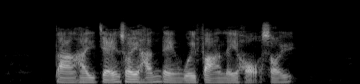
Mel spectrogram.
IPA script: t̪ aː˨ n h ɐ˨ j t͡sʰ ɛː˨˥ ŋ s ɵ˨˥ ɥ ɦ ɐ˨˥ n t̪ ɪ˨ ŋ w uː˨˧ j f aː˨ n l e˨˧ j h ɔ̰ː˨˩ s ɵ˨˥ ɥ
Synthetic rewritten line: t̪ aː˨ n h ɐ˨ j t͡s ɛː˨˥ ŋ s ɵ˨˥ ɥ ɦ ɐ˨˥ n t̪ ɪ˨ ŋ w uː˨˧ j f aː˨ n l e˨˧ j h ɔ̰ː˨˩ s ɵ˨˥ ɥ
